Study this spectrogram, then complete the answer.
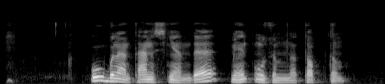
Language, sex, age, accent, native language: Uzbek, male, 18-24, Toshkent shahri, Uzbek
